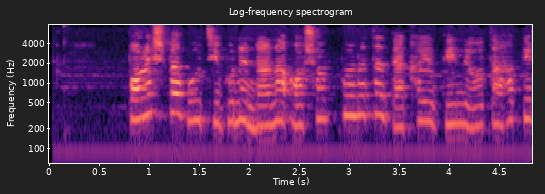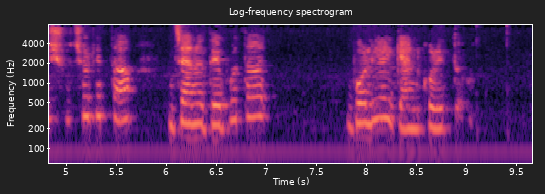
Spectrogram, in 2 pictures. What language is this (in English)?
Bangla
